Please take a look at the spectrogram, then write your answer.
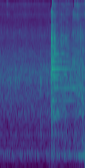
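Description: Grated ginger and slit green chillies hit hot oil in a pan with potatoes already fried, giving a sudden bright sizzle that stays steady and close.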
